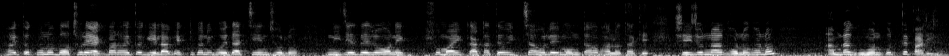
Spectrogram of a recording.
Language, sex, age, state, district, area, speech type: Bengali, female, 30-45, West Bengal, South 24 Parganas, urban, spontaneous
